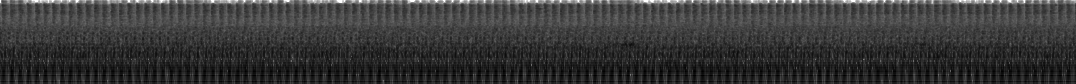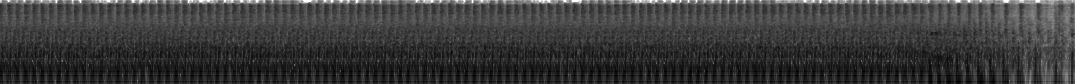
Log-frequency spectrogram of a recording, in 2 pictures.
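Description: A steady, even small-engine drone with no misses or surging for ten seconds, then a clean shut-off and spin-down; it runs healthy.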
